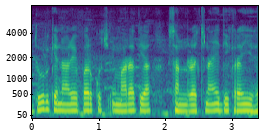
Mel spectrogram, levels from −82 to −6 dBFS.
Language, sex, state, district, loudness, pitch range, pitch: Hindi, male, West Bengal, Alipurduar, -17 LUFS, 130-135 Hz, 130 Hz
